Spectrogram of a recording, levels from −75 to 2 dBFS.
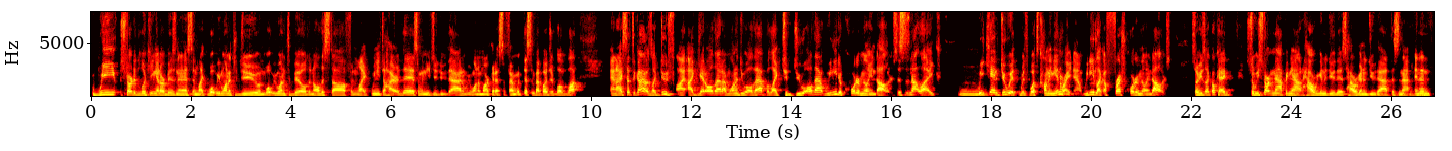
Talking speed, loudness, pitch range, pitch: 295 wpm, -19 LUFS, 120-160 Hz, 140 Hz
